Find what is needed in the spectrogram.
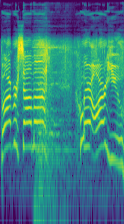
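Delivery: shouting loudly. Searching for someone who cannot be found, yelling and calling out. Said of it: "You're yelling even louder than me".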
